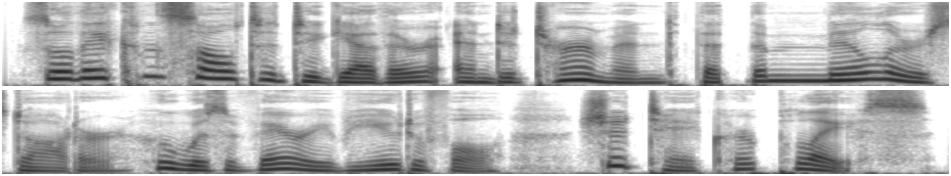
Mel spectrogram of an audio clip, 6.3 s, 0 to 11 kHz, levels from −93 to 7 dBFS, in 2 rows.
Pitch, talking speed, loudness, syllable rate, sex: 195 Hz, 170 wpm, -17 LUFS, 5.3 syllables/s, female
